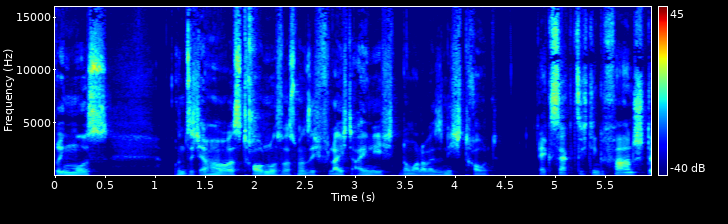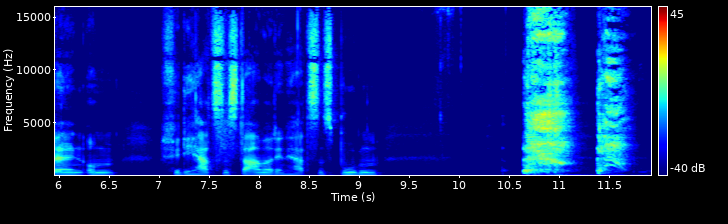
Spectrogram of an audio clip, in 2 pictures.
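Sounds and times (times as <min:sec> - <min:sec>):
speech: 0:00.0 - 0:09.4, 0:10.6 - 0:11.1
faint intake of breath: 0:00.6 - 0:01.1, 0:09.3 - 0:10.2
forceful rasping coughs: 0:10.4 - 0:11.9.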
